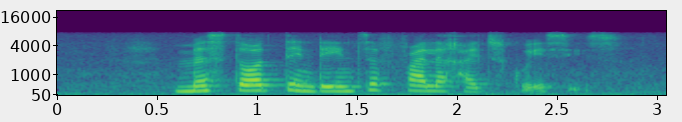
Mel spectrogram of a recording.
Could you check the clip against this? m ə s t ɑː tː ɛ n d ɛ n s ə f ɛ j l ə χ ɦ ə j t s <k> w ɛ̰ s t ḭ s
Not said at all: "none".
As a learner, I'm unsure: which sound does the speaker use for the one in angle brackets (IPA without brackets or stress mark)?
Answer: k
